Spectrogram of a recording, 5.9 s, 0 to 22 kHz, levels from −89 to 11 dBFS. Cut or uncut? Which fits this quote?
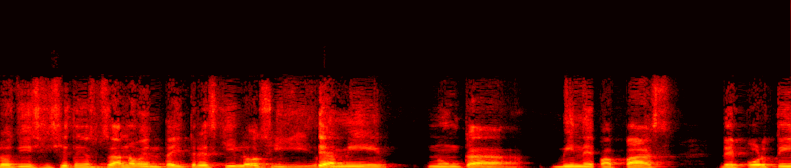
cut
